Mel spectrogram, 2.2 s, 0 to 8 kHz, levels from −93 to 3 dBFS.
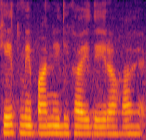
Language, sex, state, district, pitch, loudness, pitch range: Hindi, female, Haryana, Charkhi Dadri, 155 Hz, -18 LUFS, 150-160 Hz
